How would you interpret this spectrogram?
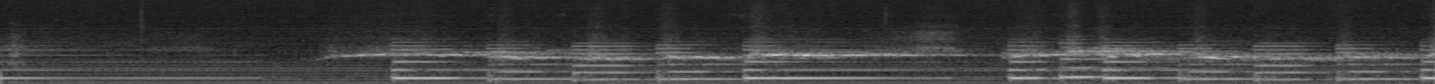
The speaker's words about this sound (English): Now, I'd like to know how many people can whistle. Can you play that again?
